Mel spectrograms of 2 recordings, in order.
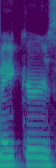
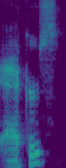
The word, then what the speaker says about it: Akers: Apparently Tim Akers is surprised that you pronounced his last name right. And apparently, usually people say Ackers.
